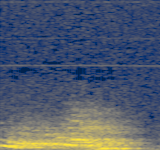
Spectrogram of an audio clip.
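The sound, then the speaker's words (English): A loud orangutan call: a single drawn-out, hoarse tonal cry lasting under a second that slides slightly downward in pitch and fades near the end, with no talking. “A handful of folks say they've heard the call of an escaped ape.”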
